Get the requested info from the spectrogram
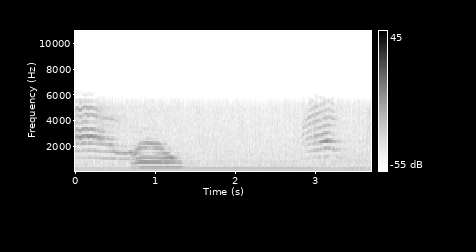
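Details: Domestic pet cat indoors in a home with several cats: a drawn-out meow with stepped, wavering pitch, then a second shorter meow about two seconds later, over a steady low hum.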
